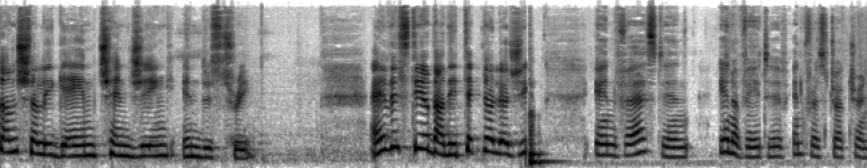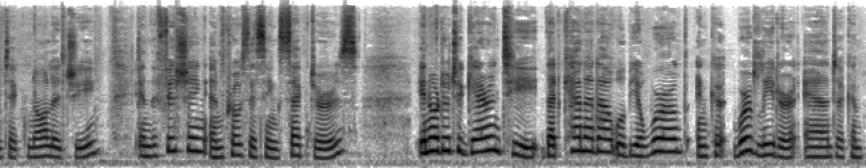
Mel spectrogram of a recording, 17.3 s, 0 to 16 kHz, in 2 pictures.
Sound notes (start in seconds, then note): 9.1 speaking French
